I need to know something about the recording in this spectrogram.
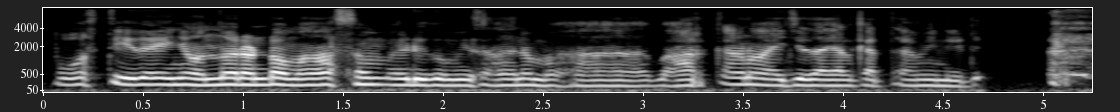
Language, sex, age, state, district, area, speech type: Malayalam, male, 18-30, Kerala, Alappuzha, rural, spontaneous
